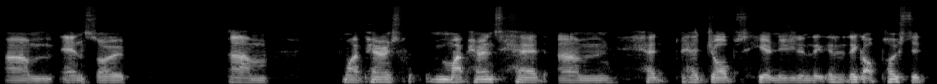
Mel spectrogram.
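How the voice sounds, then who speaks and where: A man in his thirties from Samoa, talking with a bright, lowish voice. He is easygoing and friendly, with plenty of "um"s and restarts, and the sound is dry and close. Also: takes it slowly, no echo, rough recording. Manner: friendly, relaxed, many fillers and restarts. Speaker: guest, strength coach. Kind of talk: casual podcast interview.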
